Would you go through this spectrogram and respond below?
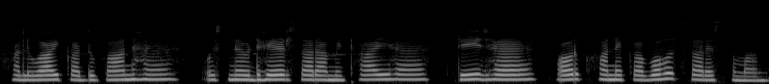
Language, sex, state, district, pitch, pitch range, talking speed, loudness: Hindi, female, Bihar, Jahanabad, 220 Hz, 210-230 Hz, 130 wpm, -33 LUFS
